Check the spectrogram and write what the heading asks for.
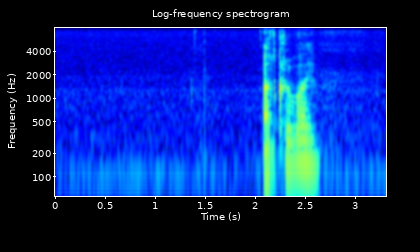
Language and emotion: Russian, neutral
